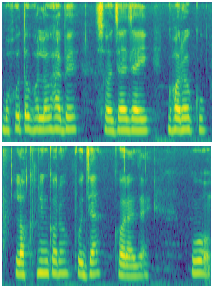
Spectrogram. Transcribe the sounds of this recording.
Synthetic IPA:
bɔɦut̪ɔbʱɔlɔbʱabesɔd͡ʒad͡ʒajɡʱɔɾɔkulɔkʰmiŋkɔɾɔpud͡ʒakɔɾad͡ʒae | uɔ

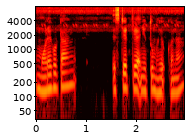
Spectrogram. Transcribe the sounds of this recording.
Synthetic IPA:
mɔɽɛɡɔʈaŋ | ɛsʈeʈɾɛjaʔɲut̪umɦɔjuʔkana

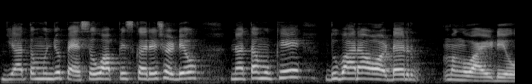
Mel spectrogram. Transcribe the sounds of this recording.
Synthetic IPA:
jat̪om̤ə̃ɳd͡ʑopɛsoʋapiskəɾet͡ɕʰəɽjo | nat̪əmukʰed̪ubaɾaɔɾɖəɾ | m̤ə̃ŋɡʋajɽjo

